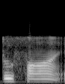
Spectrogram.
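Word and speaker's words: bouffon: Yeah, the Buffon is, like, the hoity-toity French pronunciation of buffoon.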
